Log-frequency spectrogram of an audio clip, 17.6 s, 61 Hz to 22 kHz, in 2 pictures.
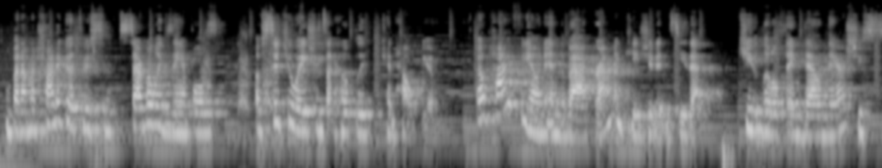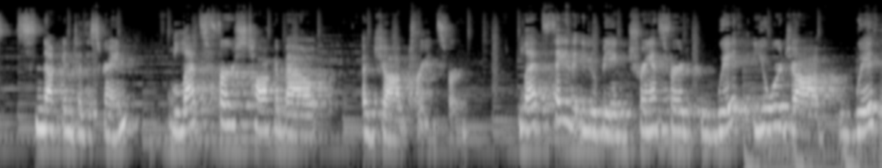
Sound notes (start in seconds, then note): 2.3 dog panting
